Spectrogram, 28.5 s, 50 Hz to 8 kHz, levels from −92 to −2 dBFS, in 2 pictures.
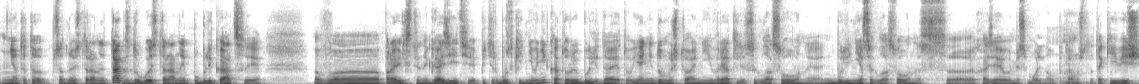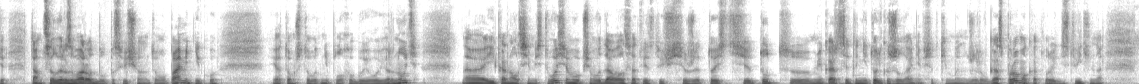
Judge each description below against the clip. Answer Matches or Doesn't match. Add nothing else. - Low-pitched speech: Matches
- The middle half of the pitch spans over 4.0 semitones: Doesn't match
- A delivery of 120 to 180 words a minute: Matches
